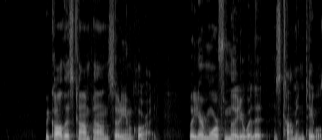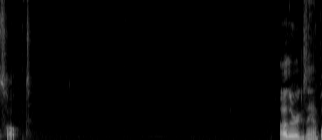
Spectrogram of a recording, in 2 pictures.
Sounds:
Speech

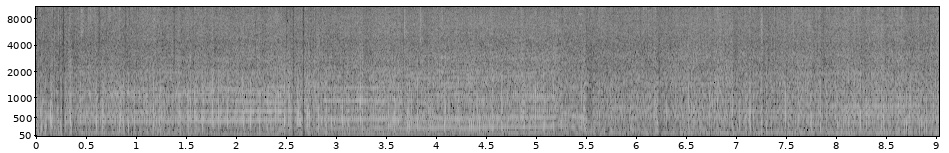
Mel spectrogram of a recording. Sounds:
Car, auto racing, Vehicle

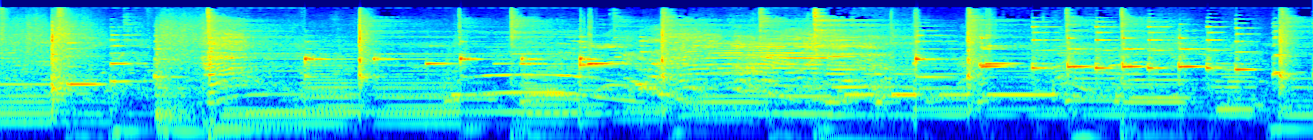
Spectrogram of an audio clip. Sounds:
Speech, Music

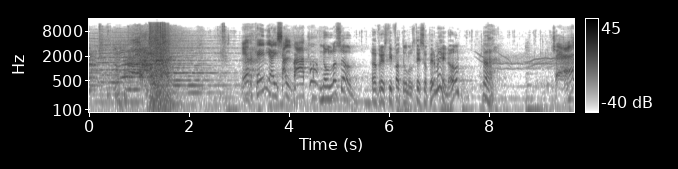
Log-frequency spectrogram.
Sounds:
Speech

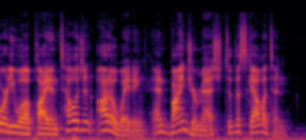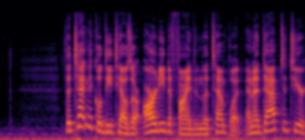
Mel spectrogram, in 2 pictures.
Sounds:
Speech

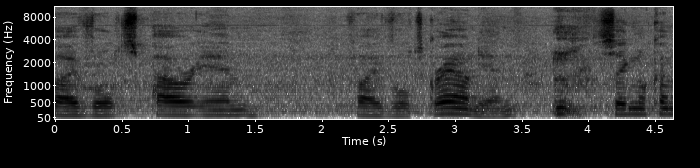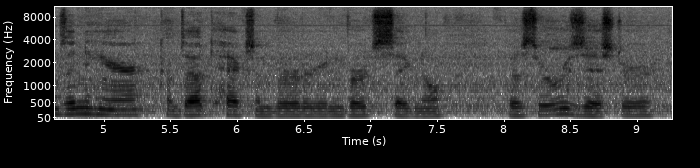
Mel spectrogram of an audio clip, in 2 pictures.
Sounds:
Speech, inside a small room

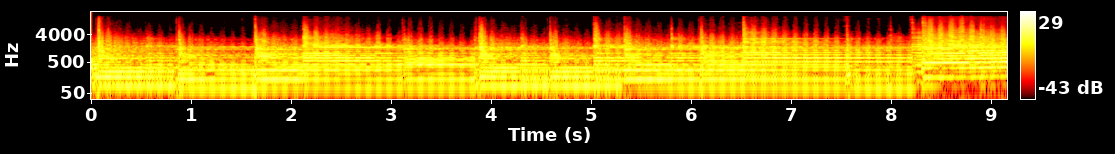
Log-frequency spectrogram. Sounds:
Blues, Music

